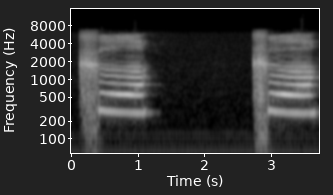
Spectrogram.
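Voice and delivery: K with a strong puff of air; K as a heavily aspirated sound; strongly aspirated k. Shown as a demonstration. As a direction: blow air hard on K. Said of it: "it's actually strongly aspirated".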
